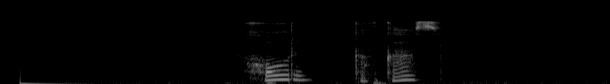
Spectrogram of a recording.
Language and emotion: Russian, sad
